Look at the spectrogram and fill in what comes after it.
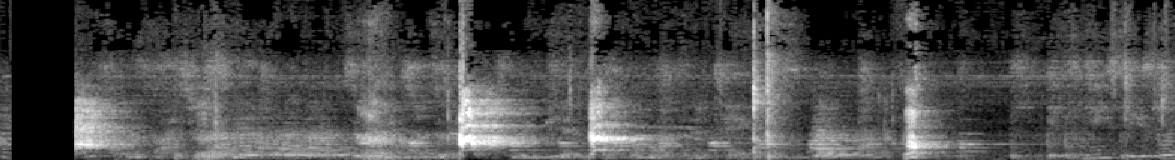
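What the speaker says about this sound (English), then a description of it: "What are you barking at?" A Corgi puppy barks in short, sharp yaps spaced a second or so apart, close and loud, with a voice talking between the barks.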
